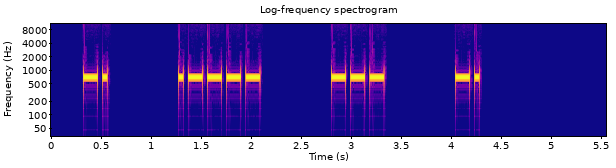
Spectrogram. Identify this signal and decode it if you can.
Morse code, heard as a keyed tone, about 25 wpm, spaced as for 10 wpm, 700 Hz. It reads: N1ON
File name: Lesson 16g - Letter c - Call Signs 25wpm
